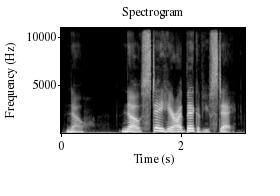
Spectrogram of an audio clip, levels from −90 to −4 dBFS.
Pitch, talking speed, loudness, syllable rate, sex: 205 Hz, 175 wpm, -17 LUFS, 4.4 syllables/s, female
